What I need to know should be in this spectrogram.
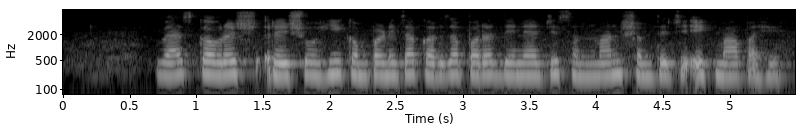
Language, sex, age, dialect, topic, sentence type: Marathi, female, 31-35, Varhadi, banking, statement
